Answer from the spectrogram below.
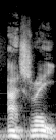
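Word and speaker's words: asrei (אַשְׁרֵי): Del hebreo se pronuncia asrei, asrei como con una S y una breve H, digamos, ¿no?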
